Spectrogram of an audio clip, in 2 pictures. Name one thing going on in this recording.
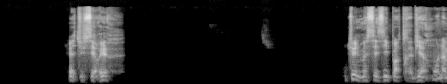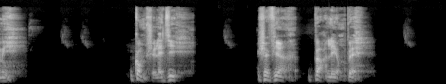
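A second man answers in a deep voice, close by.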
